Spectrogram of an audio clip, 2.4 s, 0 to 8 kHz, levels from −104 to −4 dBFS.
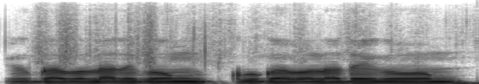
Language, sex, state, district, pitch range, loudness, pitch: Chakma, male, Tripura, Dhalai, 130-140 Hz, -13 LUFS, 130 Hz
